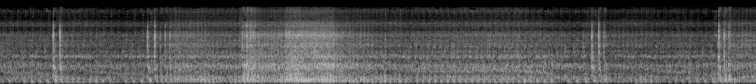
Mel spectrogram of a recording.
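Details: 2004 Kawasaki Bayou single-cylinder quad idling unevenly, with a knock or catch at low idle that worsens on throttle blips; sometimes sputters and stalls. Timing chain is snug and timing is set correctly. Owner unsure whether it is normal.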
